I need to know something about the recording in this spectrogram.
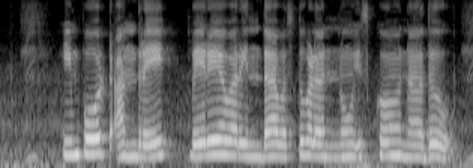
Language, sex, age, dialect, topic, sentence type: Kannada, female, 36-40, Central, banking, statement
